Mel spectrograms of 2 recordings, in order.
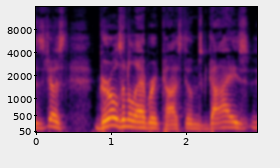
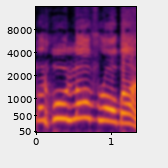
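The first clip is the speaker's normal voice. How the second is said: very high, loud, hyped-up broken English; 7 dB louder than usual. Retelling a woman hyping the crowd: imitating broken english. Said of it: "a woman comes out with broken English".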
